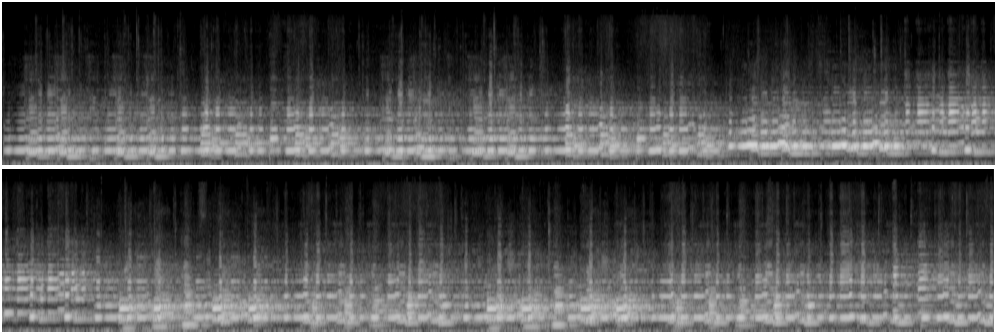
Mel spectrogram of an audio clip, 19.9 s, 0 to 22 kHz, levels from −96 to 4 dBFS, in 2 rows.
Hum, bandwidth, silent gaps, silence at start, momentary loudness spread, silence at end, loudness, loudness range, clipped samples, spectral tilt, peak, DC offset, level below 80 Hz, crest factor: none; 6.6 kHz; none; 0 s; 6 LU; 0 s; -28 LUFS; 4 LU; under 0.1%; -8 dB/octave; -12 dBFS; under 0.1%; -56 dBFS; 16 dB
